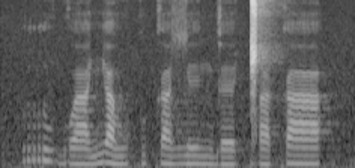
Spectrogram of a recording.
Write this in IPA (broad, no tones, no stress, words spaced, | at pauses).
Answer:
ruɡʷaː ɲavukuka ɮeŋɡɛːǁa ka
